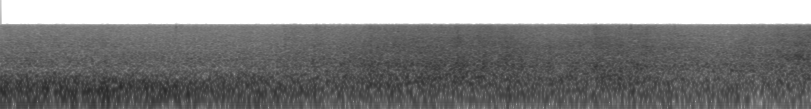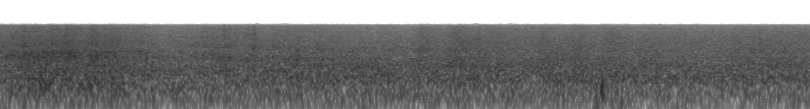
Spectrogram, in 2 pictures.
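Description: Thunderstorm rain and wind making a steady rushing hiss, swelling louder about eight seconds in.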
